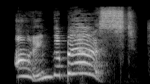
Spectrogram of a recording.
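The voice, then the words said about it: Cartoonish Toad character voice. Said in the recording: “I put on my best Toad voice”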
